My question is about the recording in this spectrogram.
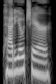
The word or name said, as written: patio chair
